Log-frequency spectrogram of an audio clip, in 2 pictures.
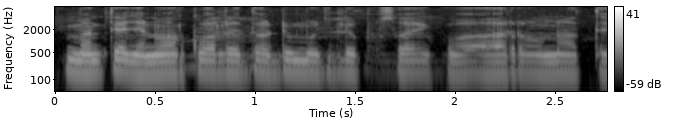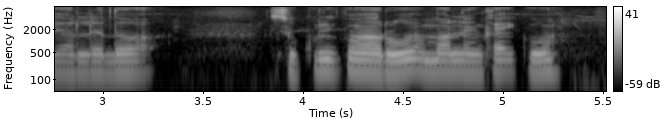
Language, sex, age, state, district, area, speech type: Santali, male, 18-30, Jharkhand, Pakur, rural, spontaneous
